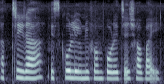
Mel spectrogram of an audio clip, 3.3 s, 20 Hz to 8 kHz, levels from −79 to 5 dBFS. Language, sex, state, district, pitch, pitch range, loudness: Bengali, female, West Bengal, Cooch Behar, 235 Hz, 230-250 Hz, -15 LUFS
